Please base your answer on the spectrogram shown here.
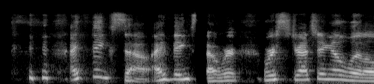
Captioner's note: laughs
